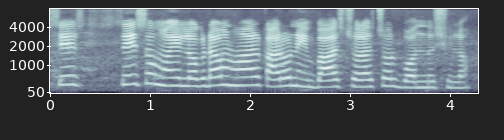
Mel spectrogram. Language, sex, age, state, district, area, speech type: Bengali, female, 18-30, West Bengal, Uttar Dinajpur, urban, spontaneous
